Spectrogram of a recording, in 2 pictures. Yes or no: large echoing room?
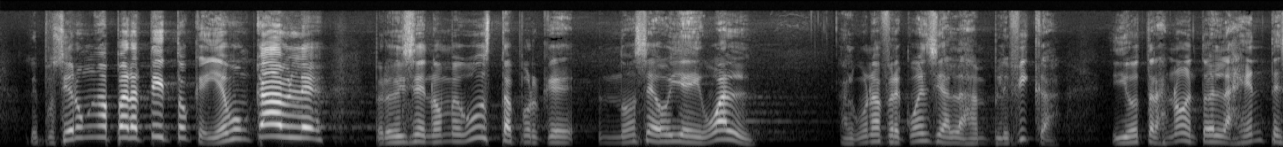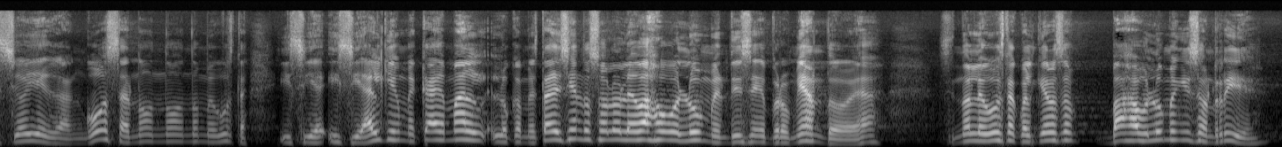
yes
